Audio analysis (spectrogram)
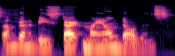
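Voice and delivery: ordinary talk, nothing marked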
